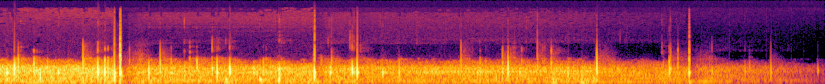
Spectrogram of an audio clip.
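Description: Heavy rain: a muffled steady rush with irregular sharp taps of drops striking close by, fading out near the end.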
